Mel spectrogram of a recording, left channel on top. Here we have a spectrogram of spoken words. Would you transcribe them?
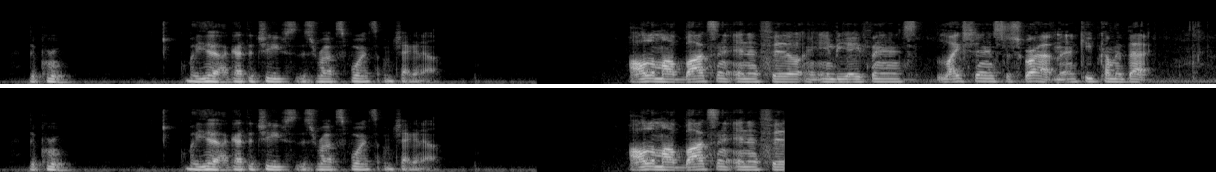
the crew. But yeah, I got the Chiefs. It's RocSports. I'm checking out. All of my boxing, NFL, and NBA fans, like, share, and subscribe, man. Keep coming back.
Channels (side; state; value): right; drops out; at 7.9 s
